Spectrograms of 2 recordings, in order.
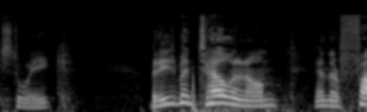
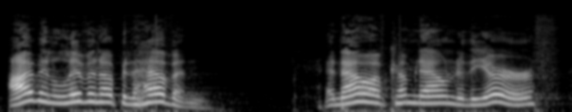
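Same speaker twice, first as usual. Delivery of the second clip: voicing Jesus; 6 semitones higher, 9 dB louder than usual. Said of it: "Jesus is saying".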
